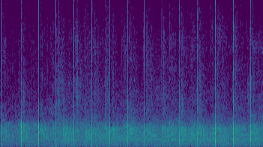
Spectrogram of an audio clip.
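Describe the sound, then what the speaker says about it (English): Sparse clapping for the sponsors at a Columbus banking forum, sharp, evenly spaced claps at a steady rhythm over a faint room background. "Let's give them a round of applause."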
